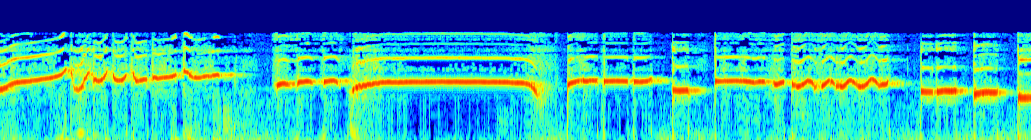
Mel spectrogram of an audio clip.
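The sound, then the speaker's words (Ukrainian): A tiny pocket whistle chirps and trills like birdsong, bright high warbling notes in short bursts, a long held tone in the middle, then rapid fluttering phrases, loud and with no talking. “Тобто я зараз дуже багато різновидів зробив, навіть такі зовсім маленькі, майже кишенькові, але тут на ньому можна дійсно і пташками співати.”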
